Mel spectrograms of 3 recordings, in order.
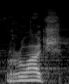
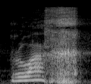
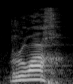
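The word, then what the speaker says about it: רוח: h, que se pronuncia roach, pero en el hebreo es roaj. La ch en el hebreo es como J. Roaj, que significa espíritu.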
